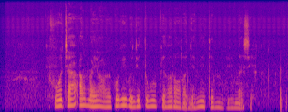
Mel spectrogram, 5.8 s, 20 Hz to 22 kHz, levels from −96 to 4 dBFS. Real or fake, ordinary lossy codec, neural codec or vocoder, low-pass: real; none; none; none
